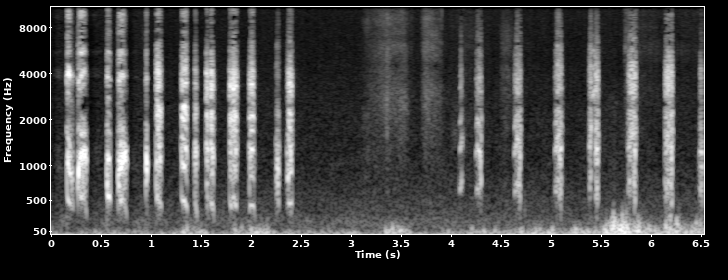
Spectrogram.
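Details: Caged four-year-old Pamir chukar partridge, a hunting bird, giving a fast burst of harsh clucking notes. After a pause of over a second, sparser clucks resume. Low rustling sounds in the background.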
